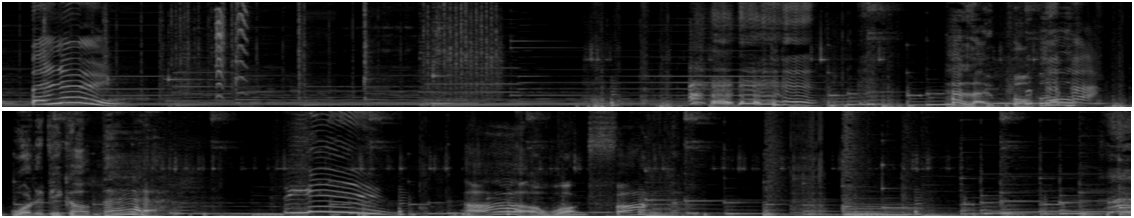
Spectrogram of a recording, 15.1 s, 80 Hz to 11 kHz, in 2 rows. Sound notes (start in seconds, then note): 4.5 giggling; 12.2 whimsical instrumental music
